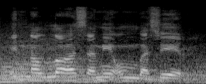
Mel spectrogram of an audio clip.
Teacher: Dalam hukum nun mati atau tanwin, iklab berarti menukar atau mengganti nun mati menjadi tanwin. Nun mati atau tanwin menjadi mim mati disertai dengan dengung. Nun mati atau tanwin dibaca iklab apabila bertemu dengan ba.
